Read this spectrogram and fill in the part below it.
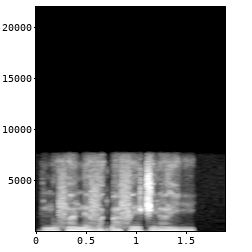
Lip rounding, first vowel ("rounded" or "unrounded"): rounded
